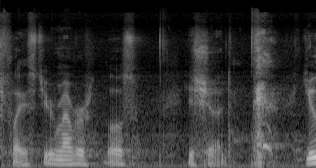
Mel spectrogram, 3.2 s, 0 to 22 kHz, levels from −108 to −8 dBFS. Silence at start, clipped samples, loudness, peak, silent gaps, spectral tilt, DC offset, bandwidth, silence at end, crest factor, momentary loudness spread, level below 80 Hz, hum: 0 s; under 0.1%; -48 LUFS; -26 dBFS; none; -5 dB/octave; under 0.1%; 17.5 kHz; 0 s; 20 dB; 12 LU; -70 dBFS; none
